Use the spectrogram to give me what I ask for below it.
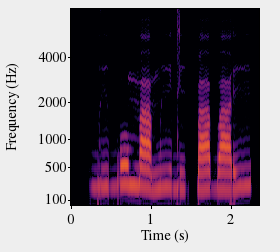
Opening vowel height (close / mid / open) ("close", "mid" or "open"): close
